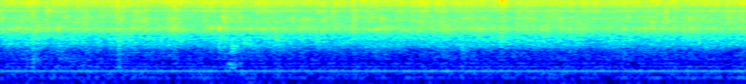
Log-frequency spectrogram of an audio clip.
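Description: Steady sizzle of food frying in a non-stick skillet on the stove, over a constant low hum.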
